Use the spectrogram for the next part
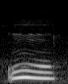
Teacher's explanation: in a vowel like U which is also a high vowel the narrowness is in the back cavity of the mouth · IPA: [u]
